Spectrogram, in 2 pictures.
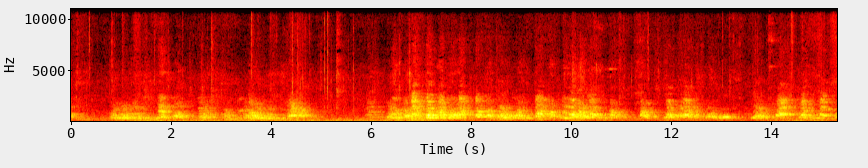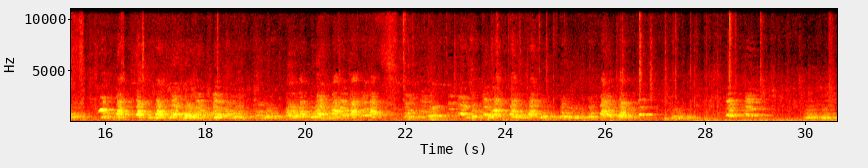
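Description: Dogs barking in a shelter kennel, mixed with a person's voice talking.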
